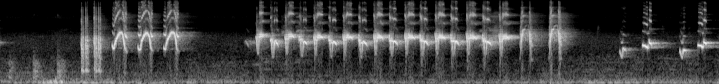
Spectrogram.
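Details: Black-winged myna singing to lure other mynas: a few separate chirps, a brief quiet gap, then a long rapid series of bright repeated chirps about three a second, ending with short upward whistles.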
